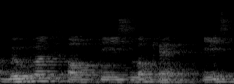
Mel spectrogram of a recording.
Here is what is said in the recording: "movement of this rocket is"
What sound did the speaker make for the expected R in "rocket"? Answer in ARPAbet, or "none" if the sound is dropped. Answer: L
